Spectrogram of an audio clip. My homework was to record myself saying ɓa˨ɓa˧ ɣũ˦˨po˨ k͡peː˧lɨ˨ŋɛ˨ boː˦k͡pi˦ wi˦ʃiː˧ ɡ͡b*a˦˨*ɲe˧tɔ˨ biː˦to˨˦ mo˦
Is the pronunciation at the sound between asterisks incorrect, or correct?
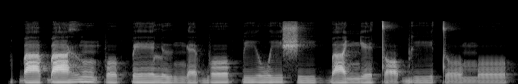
incorrect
